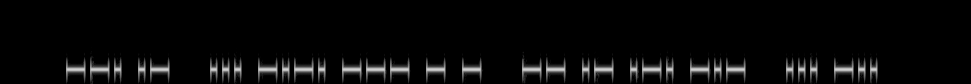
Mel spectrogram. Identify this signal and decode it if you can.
Morse code, heard as a keyed tone, about 20 wpm, 700 Hz. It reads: GA SCOTT MARK SD
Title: K1USN SST QSO Practice - 20wpm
